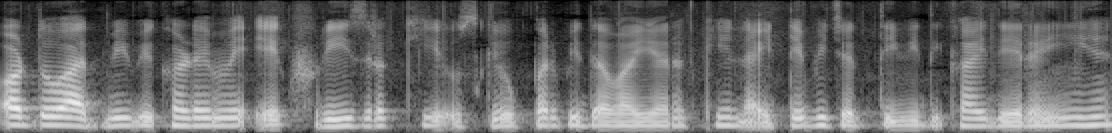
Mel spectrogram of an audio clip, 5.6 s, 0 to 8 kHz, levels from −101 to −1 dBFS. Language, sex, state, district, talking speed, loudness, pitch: Hindi, female, Uttar Pradesh, Budaun, 270 wpm, -20 LUFS, 165 Hz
